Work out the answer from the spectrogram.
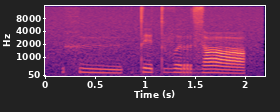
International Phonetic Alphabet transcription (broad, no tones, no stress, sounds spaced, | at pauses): x ʉ | t e t v ə r z ɑ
